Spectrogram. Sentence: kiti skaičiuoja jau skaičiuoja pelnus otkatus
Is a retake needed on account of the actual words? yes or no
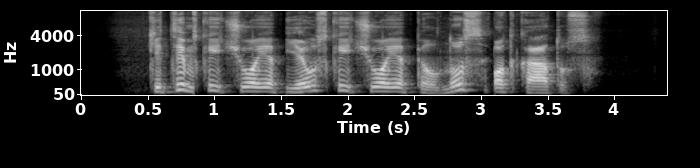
no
